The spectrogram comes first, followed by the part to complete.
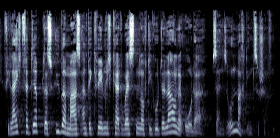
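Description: An actor playing a frank, critical gentleman in a literary radio play, opinionated and wry in a formal way. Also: a little high, lively intonation, normal speed. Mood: dryly teasing. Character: frank, critical English gentleman, dryly teasing.

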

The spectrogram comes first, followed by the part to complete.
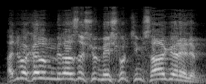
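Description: A man playing a polite, teasing gentleman visiting a zoo in an animated radio play performance. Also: extremely high pitch, rapid-fire, heavily acted.

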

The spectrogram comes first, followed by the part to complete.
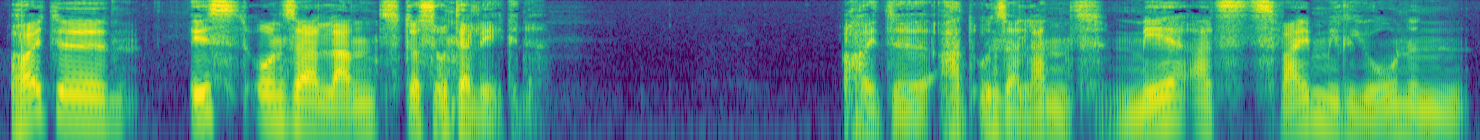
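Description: An actor playing a political orator who delivers a bleak, defeatist speech in a theatrical radio play, declamatory and repetitive, with a husky voice. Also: male voice, mid-range voice, sing-song, no room sound, studio quality, full character voice. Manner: declamatory, repeating phrases with rhetorical pauses.

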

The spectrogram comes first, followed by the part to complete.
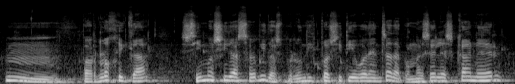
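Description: A man's voice: a little high, fairly quick, mellow, lightly acted. A man playing a bewildered but logical tech worker in an audio drama, explaining things as he reasons aloud. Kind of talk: amateur audio drama acting.

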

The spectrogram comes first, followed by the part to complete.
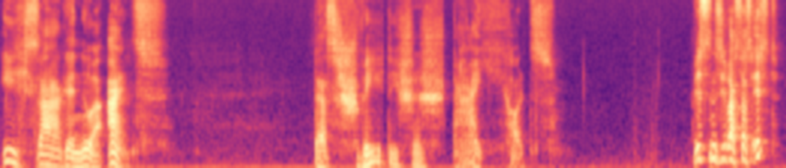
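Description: An actor in a 1950s German radio play playing a self-important young police detective, officious and pompous but easily flustered. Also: male voice, medium pitch, big pitch swings, extremely slow, gravelly, pauses often, bright, forceful tone, exaggerated voice. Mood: indignant, commanding.

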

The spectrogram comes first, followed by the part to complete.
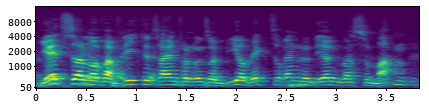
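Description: An actor playing a cynical, grumbling pub drinker in a radio play, sardonic and unwilling to help. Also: male voice, a little high, quick pace, a bit bright, roomy sound, close to an everyday voice. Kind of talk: German radio play acting.

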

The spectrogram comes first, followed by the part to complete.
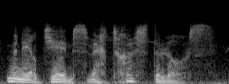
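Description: A muffled radio drama recording of a servile Dutch manservant. His voice is very husky and swings widely in pitch. He reports in formal, deferential, self-serving phrases with careful hesitations. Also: very animated, slow pace, mellow, full character voice. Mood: smooth, deferential. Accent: Netherlands Dutch.

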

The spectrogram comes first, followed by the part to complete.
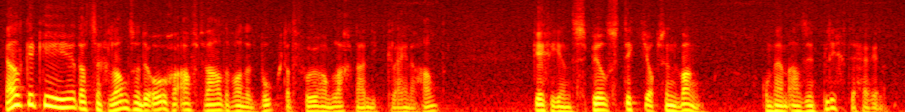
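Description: An actor playing a refined gentleman who recounts his memories in a measured, formal radio play narration. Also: lowish voice, animated, breathy edge. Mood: composed, reflective.

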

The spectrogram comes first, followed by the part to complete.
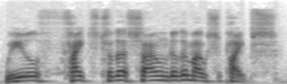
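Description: Man putting on a feisty, high-pitched Scottish pixie warrior chief. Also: unhurried. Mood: defiant. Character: feisty tiny male pixie warrior chief, blunt and combative.

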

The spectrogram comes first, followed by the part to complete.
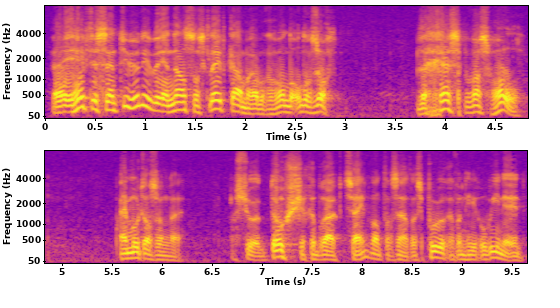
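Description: A matter-of-fact investigator in a radio drama. His voice is fairly low and husky, and he reasons step by step in a businesslike manner. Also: sing-song, normal speed, darkish tone. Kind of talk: Dutch radio play acting.

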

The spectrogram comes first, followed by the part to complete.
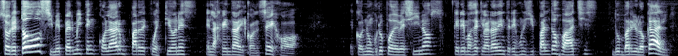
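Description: A woman's voice: fairly low pitch, normal speed, lightly acted. An Argentine woman playing an evasive, self-serving local councillor in a satirical radio play, hesitant and wordy with officialese. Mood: calculating.

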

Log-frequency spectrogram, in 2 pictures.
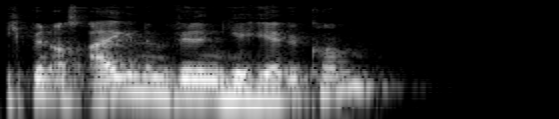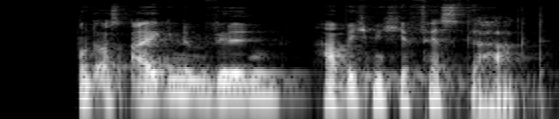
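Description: An actor playing a proud, defensive land surveyor in a German literary radio drama, arguing deliberately in formal phrasing. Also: male voice, mid-range voice, animated, no room sound, clean studio sound. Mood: defiant.

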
